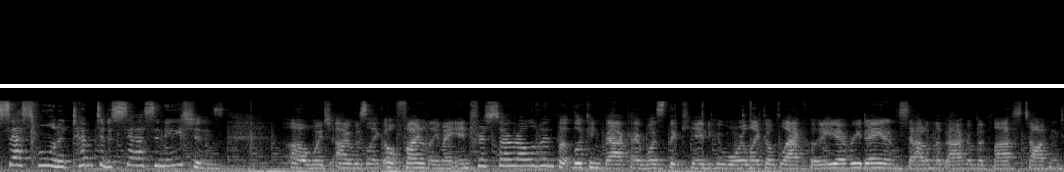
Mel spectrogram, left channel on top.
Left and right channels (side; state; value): left; silent; digital silence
